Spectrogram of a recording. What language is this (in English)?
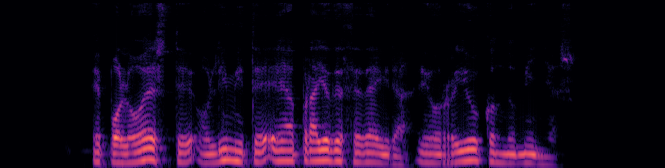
Galician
